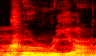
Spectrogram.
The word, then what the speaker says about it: career: Từ này đọc là career, trọng âm mà âm tiết thứ hai vào hai e này nên chúng ta đọc là career.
